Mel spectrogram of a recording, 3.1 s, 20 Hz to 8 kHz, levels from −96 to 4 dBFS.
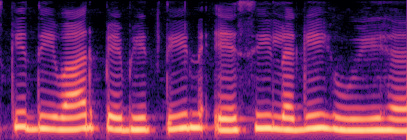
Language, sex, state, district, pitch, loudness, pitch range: Hindi, female, Jharkhand, Garhwa, 255 Hz, -10 LUFS, 245-280 Hz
